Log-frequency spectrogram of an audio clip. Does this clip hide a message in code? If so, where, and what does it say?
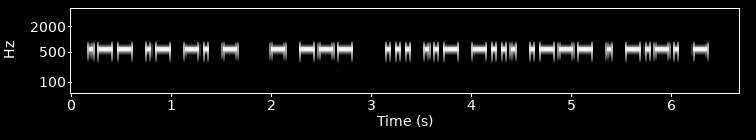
Yes: Morse code from 0.2 to 6.4 s, heard as a keyed tone, about 25 wpm, 600 Hz. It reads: WANT TO SUBJECT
